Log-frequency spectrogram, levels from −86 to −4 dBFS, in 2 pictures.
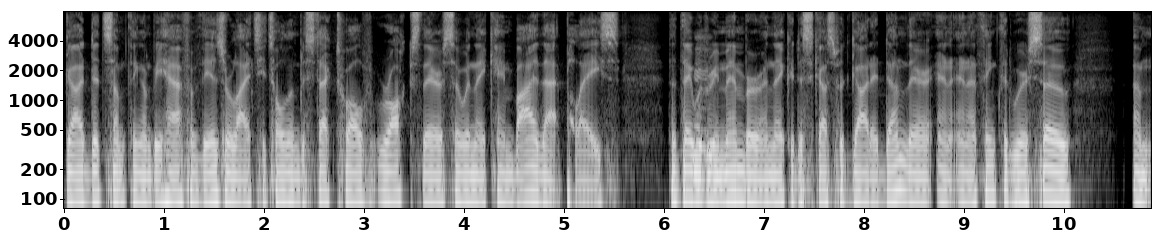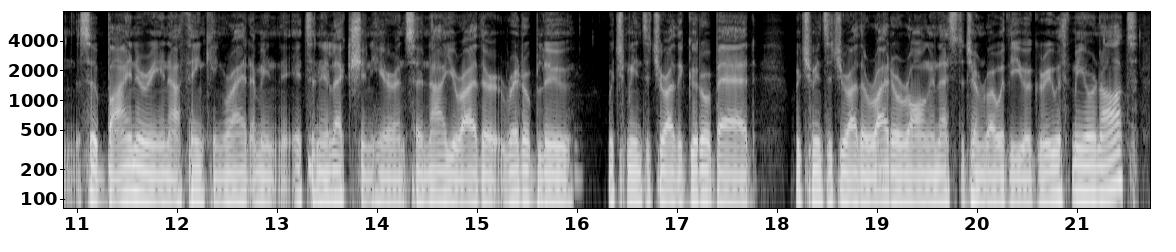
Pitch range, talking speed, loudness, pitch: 85-95 Hz, 250 wpm, -21 LUFS, 90 Hz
